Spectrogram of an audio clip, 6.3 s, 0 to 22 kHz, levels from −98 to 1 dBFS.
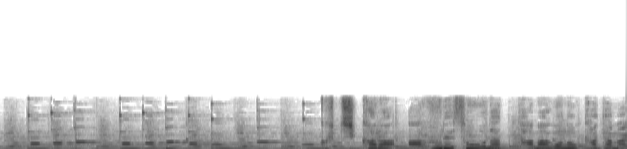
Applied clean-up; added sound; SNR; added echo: none; none; none; none.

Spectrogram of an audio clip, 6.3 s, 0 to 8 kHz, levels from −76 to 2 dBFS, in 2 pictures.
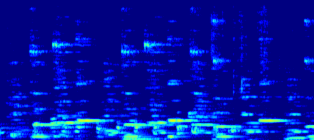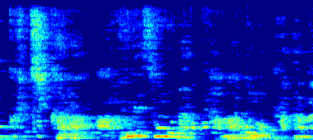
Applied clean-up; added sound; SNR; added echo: classical method WPE with log-MMSE.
